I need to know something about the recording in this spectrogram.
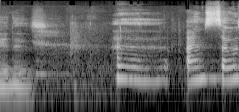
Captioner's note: all laughing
